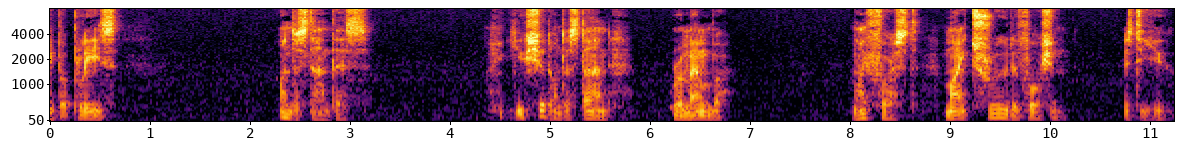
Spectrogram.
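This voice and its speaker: Radio drama: a devoted court policeman, very low and breathy, measured and gently insistent in interrogation. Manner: quiet, measured, gently pressing questioner. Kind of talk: literary radio drama acting.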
